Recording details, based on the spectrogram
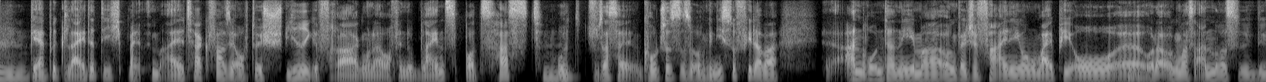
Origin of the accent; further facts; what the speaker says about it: Berlin, Germany; Aber ich bin ja Ossi, ich bin ja so selten ins Ruhrgebiet gekommen.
